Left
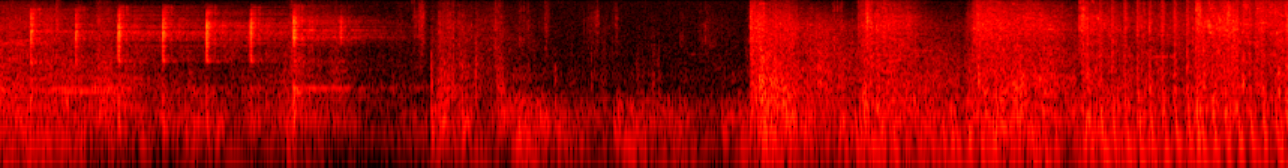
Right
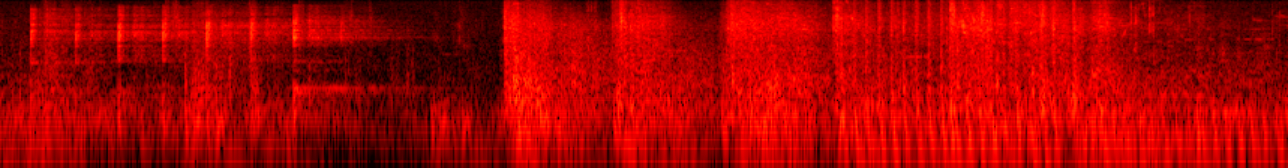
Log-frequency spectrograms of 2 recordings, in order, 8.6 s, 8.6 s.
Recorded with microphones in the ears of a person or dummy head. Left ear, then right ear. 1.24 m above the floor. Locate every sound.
0.2 s tapping: 30° left (ahead or behind), 1.0 m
